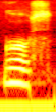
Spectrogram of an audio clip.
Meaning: 1. cattle (bovines in general, syn. liellops) 2. cow (specifically female)
- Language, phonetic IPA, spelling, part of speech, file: Latvian, [ɡùows], govs, noun, Lv-govs.ogg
